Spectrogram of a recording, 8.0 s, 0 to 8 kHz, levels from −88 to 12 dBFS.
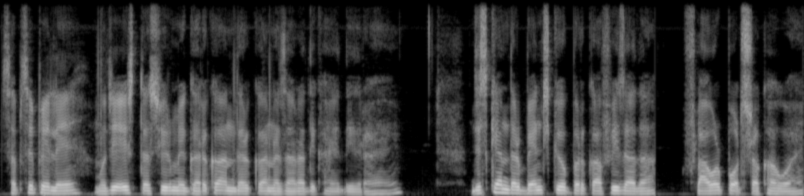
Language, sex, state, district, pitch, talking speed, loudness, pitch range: Hindi, male, Arunachal Pradesh, Lower Dibang Valley, 120 Hz, 200 wpm, -16 LUFS, 110-125 Hz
